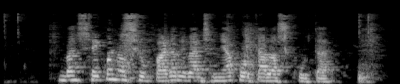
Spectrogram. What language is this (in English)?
Catalan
